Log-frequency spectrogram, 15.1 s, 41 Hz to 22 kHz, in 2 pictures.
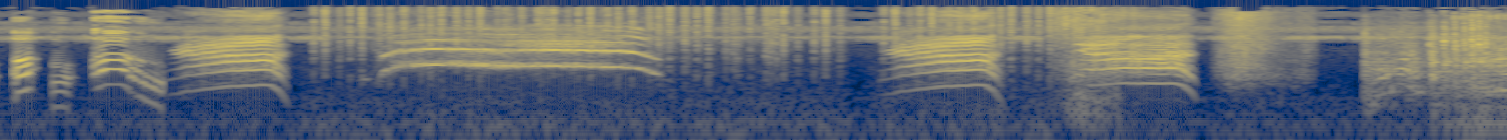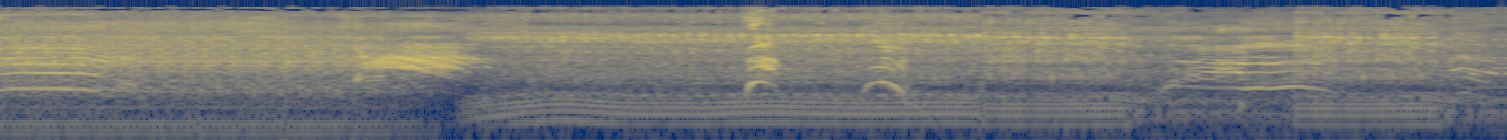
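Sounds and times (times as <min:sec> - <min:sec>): engine starting and idling: 0:06.8 - 0:15.0.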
